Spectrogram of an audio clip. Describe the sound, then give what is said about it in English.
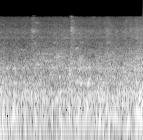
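A very long freight train rolls past, a loud, steady rumble with rattling clickety-clack from the wheels that holds constant throughout, with no voices over it. “Freight train.”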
